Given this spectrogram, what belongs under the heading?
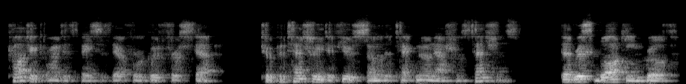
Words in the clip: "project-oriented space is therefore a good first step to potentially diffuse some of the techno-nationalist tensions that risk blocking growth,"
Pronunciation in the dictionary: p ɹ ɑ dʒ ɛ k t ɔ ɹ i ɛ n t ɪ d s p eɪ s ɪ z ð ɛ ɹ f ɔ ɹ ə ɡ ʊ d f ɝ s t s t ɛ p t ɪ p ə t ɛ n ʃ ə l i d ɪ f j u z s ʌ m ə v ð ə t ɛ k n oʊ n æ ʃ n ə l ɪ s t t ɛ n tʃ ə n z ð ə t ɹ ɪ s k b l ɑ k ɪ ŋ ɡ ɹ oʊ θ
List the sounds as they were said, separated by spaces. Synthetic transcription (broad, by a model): p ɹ ɑ dʒ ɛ k t ɔ i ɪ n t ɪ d s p eɪ s ɪ z ð ɛ ɹ f ɔ ɹ ə ɡ ʊ d f ɝ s s t ɛ p t ɪ p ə t ɛ n ʃ l i d ɪ f j u z s ʌ m ə v ð ə t ɛ k n oʊ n æ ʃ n l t t ɛ n ʃ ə n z ð ə t ɹ ɪ s k b l ɑ k ɪ ŋ ɡ ɹ oʊ θ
